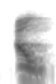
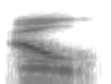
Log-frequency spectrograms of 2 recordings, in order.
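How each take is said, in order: First: The diphthong is said abruptly and short. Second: The diphthong is slightly drawn out. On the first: The speaker calls it wrong. "Jadi tidak langsung ai" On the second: The speaker calls it right. "sedikit memanjang"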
